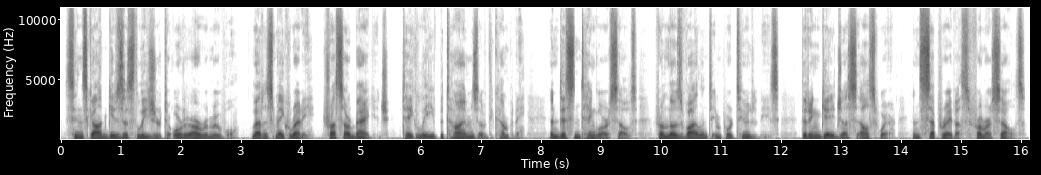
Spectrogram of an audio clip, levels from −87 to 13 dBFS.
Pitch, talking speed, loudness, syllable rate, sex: 95 Hz, 140 wpm, -21 LUFS, 5.2 syllables/s, male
